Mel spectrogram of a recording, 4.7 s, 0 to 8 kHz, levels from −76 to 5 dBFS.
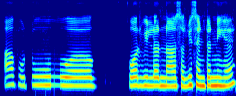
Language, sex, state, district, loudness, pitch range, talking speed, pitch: Marwari, female, Rajasthan, Churu, -19 LUFS, 220-235 Hz, 150 wpm, 225 Hz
